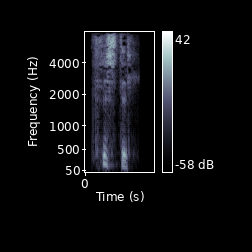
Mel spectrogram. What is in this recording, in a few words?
"thistil", Proto Germanic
